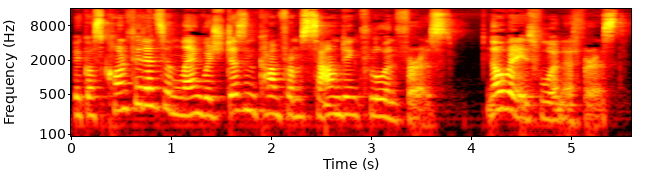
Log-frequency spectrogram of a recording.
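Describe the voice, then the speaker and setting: A woman with a voice a touch higher than most talks in a calm, measured way. She walks through each point like a coach delivering a scripted explainer. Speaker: language confidence coach.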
